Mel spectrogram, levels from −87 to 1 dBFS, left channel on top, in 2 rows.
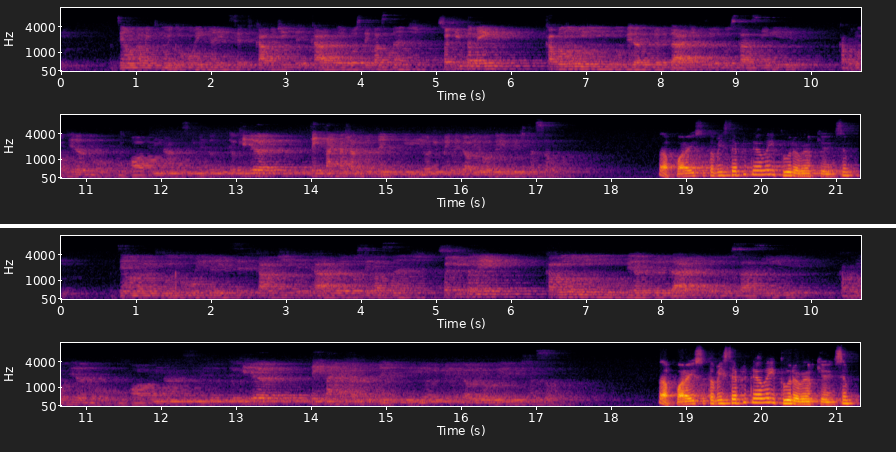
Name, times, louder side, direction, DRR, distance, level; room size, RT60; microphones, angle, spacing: voice 1, 0.8-4.8 5.0-5.9 6.5-9.8 10.4-13.4 14.0-17.3, left 2 dB, 80° left, 3.1 m, -38 dB
sound 1, 11.8-17.0, equal, 25° left, 1.5 m, -40 dB
voice 2, 18.6-21.2, right 5 dB, 50° right, 0.3 m, -20 dB
27.5 x 12.0 x 3.7 m
head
